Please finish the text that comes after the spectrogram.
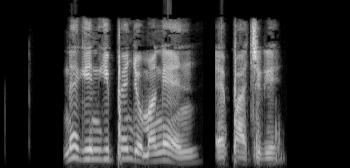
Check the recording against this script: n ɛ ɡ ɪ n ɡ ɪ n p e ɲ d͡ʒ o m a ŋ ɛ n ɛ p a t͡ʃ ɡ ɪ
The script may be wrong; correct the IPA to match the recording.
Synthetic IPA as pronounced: n ɛ ɡ ɪ n ɡ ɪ p e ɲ d͡ʒ o m a ŋ ɛ ɲ ɛ p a t͡ʃ ɡ ɪ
